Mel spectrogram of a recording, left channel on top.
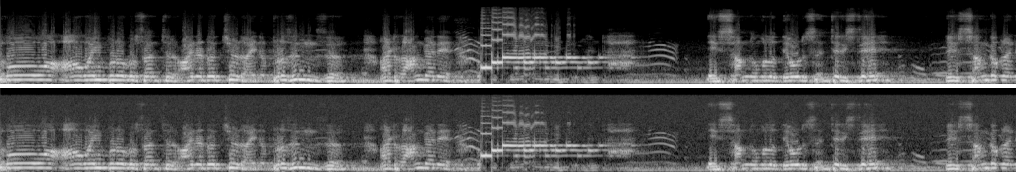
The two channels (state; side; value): noise; right; hiss, 24 dB below the sound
